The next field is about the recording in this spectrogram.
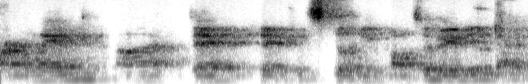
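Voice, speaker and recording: A man speaks at a moderate pace with a fairly high pitch. His intonation is flat and monotone, and room echo can be heard. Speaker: panel moderator. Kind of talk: panel discussion introduction. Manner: halting, many fillers and repetitions.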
